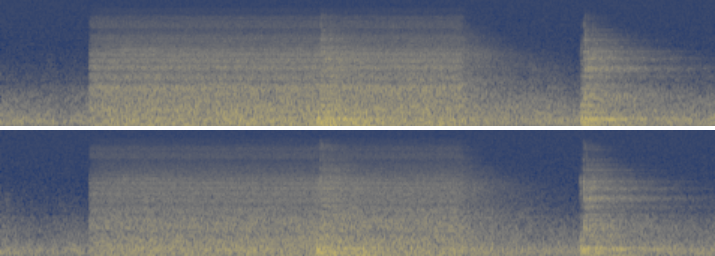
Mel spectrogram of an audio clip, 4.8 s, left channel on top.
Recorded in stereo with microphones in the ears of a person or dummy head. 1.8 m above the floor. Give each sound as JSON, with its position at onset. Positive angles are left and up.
{"t": 0.6, "sound": "a hiss", "side_deg": 5, "distance_m": 0.9}
{"t": 2.1, "sound": "a thud", "side_deg": -60, "distance_m": 3.5}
